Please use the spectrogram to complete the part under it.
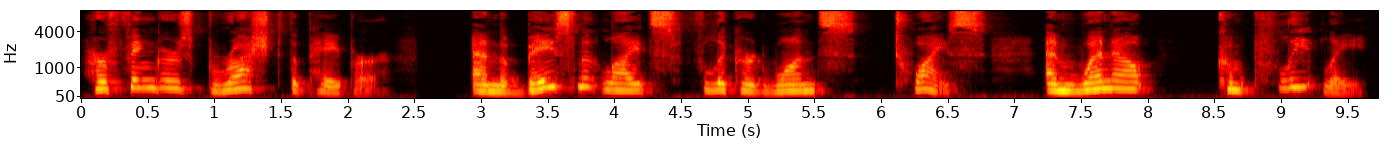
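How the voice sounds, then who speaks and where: A woman's voice: on the low side, expressive, slow pace. A woman reading scripted dramatic fiction as an audiobook narrator.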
